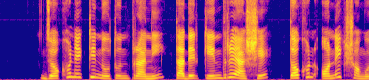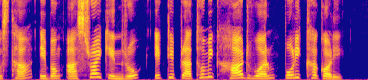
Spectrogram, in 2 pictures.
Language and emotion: Bengali, neutral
